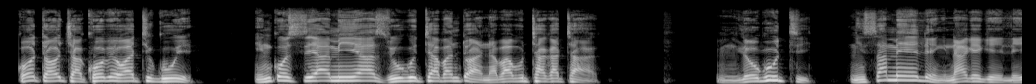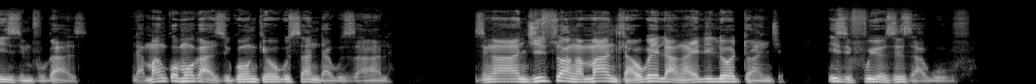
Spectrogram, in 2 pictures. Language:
North Ndebele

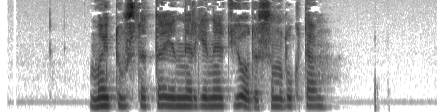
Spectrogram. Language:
Mari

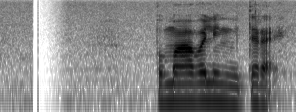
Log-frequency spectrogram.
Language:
Sinhala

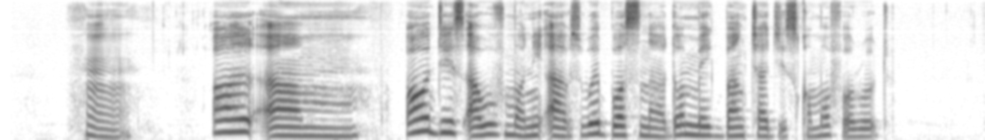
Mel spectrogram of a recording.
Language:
Nigerian Pidgin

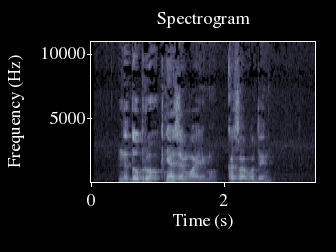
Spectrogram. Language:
Ukrainian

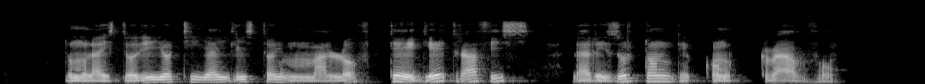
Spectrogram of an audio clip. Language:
Esperanto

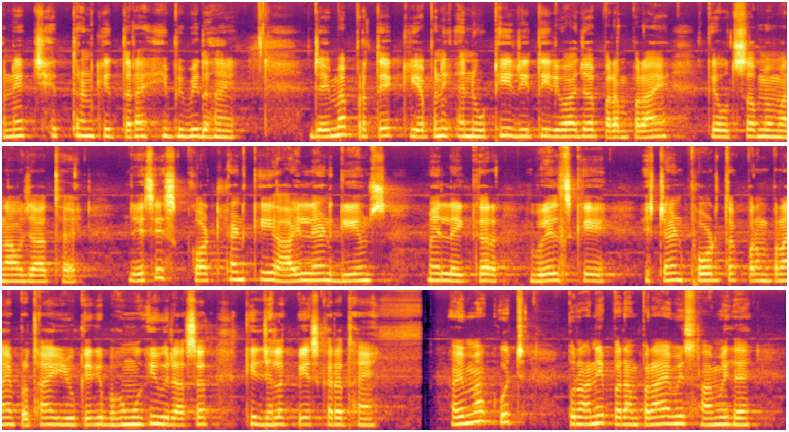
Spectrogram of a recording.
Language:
Kanauji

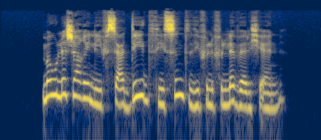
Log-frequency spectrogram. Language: Kabyle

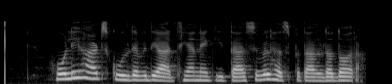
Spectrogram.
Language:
Punjabi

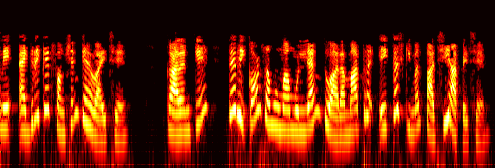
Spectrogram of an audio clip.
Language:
Gujarati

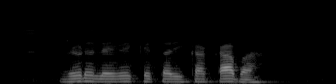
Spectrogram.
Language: Bhojpuri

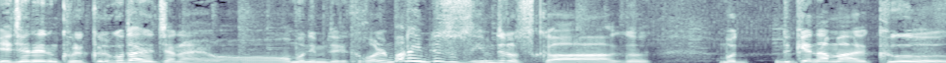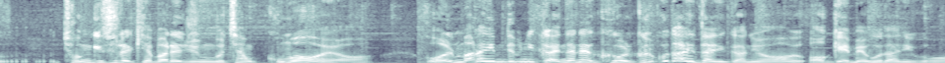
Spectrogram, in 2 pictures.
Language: Korean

